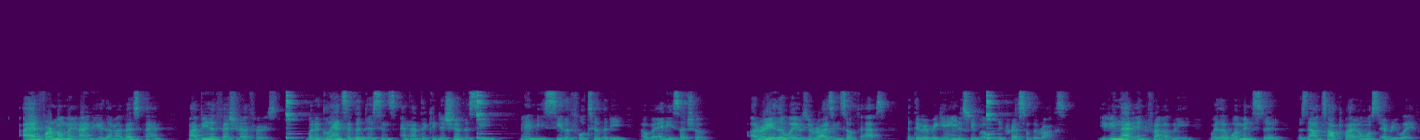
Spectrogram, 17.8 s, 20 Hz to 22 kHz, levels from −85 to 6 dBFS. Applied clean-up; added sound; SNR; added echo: none; Cowbell; 8 dB; none.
